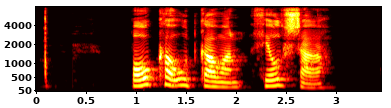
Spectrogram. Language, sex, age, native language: Icelandic, female, 50-59, Icelandic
